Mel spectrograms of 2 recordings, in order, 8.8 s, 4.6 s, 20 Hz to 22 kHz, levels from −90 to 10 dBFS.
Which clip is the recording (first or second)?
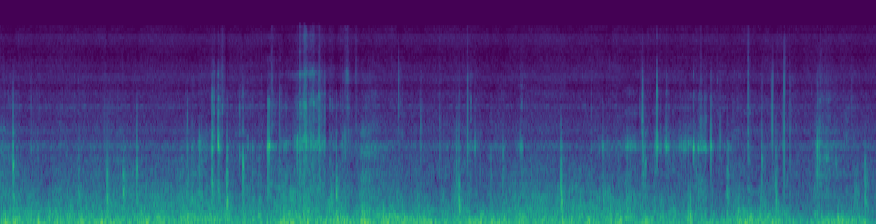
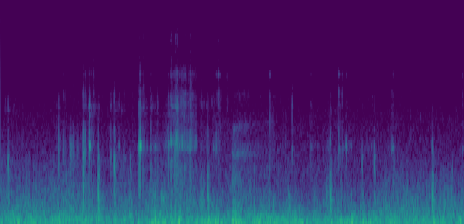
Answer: second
